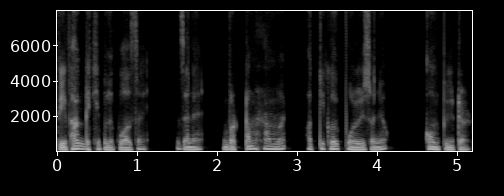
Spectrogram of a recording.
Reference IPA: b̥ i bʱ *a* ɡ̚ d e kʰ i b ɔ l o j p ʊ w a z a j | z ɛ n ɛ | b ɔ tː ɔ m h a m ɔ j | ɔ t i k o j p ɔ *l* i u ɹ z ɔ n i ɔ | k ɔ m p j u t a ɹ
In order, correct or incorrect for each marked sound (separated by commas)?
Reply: correct, incorrect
